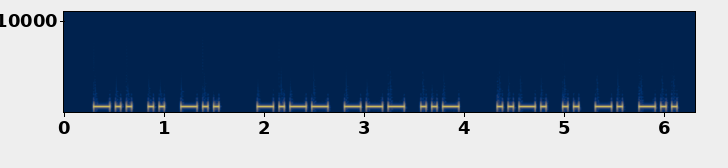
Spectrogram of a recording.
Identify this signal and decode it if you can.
Morse code, heard as a keyed tone, about 22 wpm, 700 Hz. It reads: DID YOU FIND
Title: Sentences from Top 1000 Words - Review Part 6 - 22wpm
